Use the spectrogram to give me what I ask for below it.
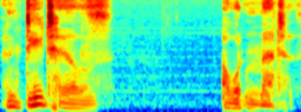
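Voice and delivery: slow, hushed English villain, dropping to a whisper; English villain accent. Pretend. A film villain lecturing Mister Bronzy in a hushed English accent. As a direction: purr it like a menacing English villain. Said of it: "I want either an English accent where it's like".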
